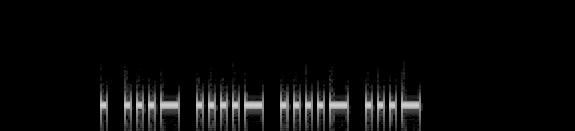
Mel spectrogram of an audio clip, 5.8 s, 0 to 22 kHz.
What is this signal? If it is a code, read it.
Morse code, heard as a keyed tone, about 20 wpm, 700 Hz. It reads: EV44V
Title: Five Challenging Letter-Number Combinations 20wpm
